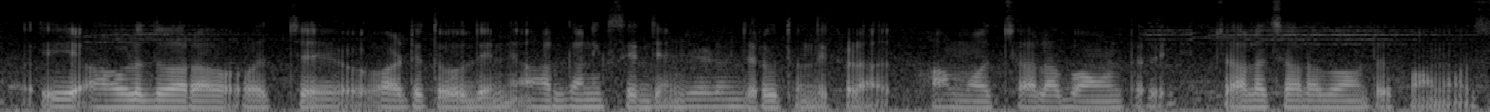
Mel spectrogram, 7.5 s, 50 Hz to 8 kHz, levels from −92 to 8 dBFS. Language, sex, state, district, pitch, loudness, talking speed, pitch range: Telugu, male, Telangana, Karimnagar, 135 Hz, -39 LUFS, 160 wpm, 130-140 Hz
